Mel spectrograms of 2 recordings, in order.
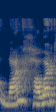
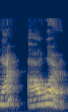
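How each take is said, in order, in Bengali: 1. 'Hour' শুরু হয় একটি স্পষ্ট H ধ্বনি দিয়ে। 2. 'Hour' সরাসরি একটি স্বরধ্বনি দিয়ে শুরু হয়। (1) "ওয়ান হাওয়ার কিন্তু আমরা বলি না" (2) "আমরা উচ্চারণ করি হচ্ছে ওয়ান আওয়ার"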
